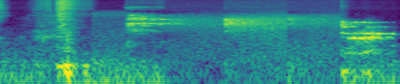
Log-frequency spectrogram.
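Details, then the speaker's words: Sleeping dog snoring in a quiet room: faint, hissy breathing with a few whistly, snorting bursts. "denz y'all hear my dog snoring Piper wake up they both snore when they both get going it sounds like crazy in here"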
